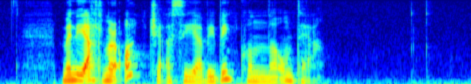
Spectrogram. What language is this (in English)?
Faroese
